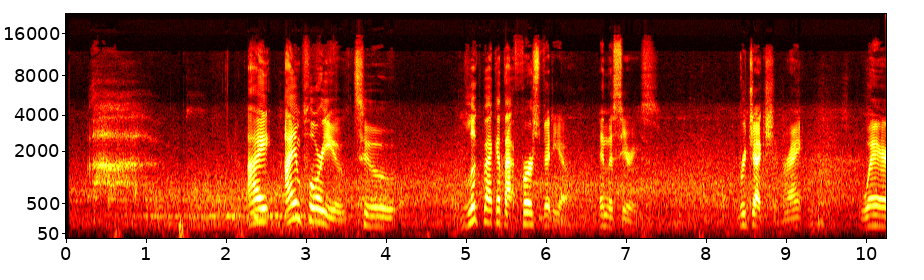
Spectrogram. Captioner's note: sigh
